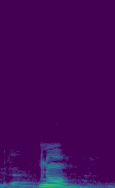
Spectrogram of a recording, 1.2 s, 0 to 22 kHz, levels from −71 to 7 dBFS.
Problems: constant background noise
